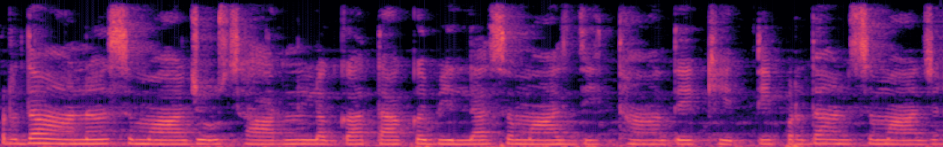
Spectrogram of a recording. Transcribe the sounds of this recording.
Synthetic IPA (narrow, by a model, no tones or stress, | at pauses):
pɾəd̪aːnsəmaːd͡ʒʊt̪saːɾənləɡaːt̪ãːkəbiːlaːsəmaːd͡ʒd̪ɪt̪ʰːãːd̪eːkʰeːt̪iːpɾəd̪aːnsəmaːd͡ʒ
